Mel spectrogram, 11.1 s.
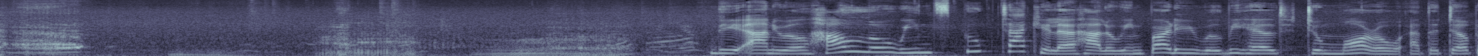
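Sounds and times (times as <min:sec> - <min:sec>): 
big cats roaring and growling: 0:00.0 - 0:05.2
speech: 0:05.4 - 0:11.0.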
